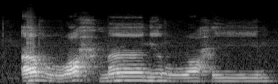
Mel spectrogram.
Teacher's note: Tekankan huruf ra-nya. Ar-Rahman tidak terlalu banyak getaran juga ya.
